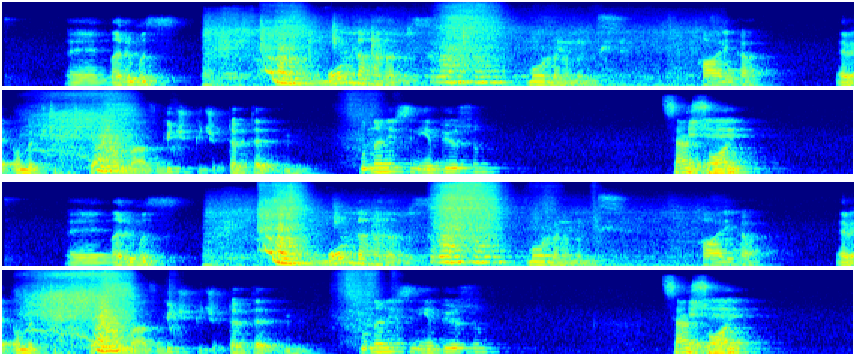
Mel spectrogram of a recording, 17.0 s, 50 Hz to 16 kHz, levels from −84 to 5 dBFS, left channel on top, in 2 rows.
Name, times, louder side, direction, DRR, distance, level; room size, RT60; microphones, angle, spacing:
voice 1, 0.6-1.7 3.2-4.3 6.9-7.5 10.3-11.2 12.1-13.3 15.4-15.8, equal, 20° left, 3 dB, 0.9 m, -30 dB
sound 1, 2.0-7.3, left 4 dB, 60° left, 0.8 m, -40 dB
sound 2, 2.5-3.1 4.3-5.0 5.4-5.5 5.9-6.0 8.7-9.9 10.2-10.3 11.9-12.2, right 5 dB, 85° right, 0.7 m, -25 dB
voice 2, 2.7-3.5 5.2-6.2 8.3-10.2 11.3-11.5 12.0-12.1 15.1-15.8, equal, 5° right, 5 dB, 0.3 m, -30 dB
6.9 x 5.8 x 2.9 m, 0.80 s
head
